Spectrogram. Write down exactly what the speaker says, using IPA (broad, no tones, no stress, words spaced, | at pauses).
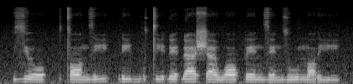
zʲo | tɒnzi | ɾibu tiɗeɗæ ʃæwɒ pe nzenzun̪ɒ ɾi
